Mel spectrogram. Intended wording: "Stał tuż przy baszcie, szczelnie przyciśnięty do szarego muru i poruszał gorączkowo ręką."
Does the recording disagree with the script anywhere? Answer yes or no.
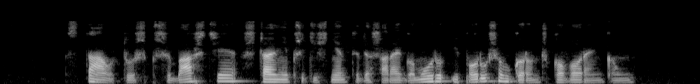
no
